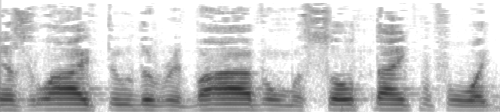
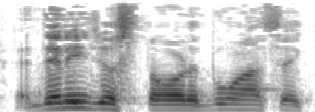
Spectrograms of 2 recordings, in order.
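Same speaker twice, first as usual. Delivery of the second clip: ordinary talk, nothing marked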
